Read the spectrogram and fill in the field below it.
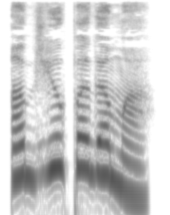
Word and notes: ಅಭ್ಯುಪಗಮ: kannada

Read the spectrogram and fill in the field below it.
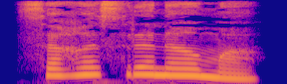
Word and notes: ಸಹಸ್ರನಾಮ: Kannada

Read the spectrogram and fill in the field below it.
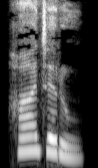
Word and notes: ಹಾಜರು: hājaru

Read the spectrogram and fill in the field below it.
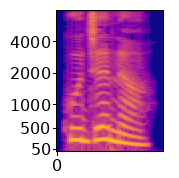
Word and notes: ಗಜನಿ: Kannada

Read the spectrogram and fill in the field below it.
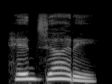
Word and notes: ಹೆಜ್ಜಾರೆ: hejjāre

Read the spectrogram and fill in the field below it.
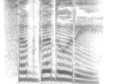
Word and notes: ಸಗ್ಗದುರು: saggaduru

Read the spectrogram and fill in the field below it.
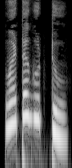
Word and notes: ವಟಗುಟ್ಟು: kannada

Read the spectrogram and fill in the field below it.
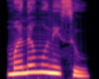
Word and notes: ಮನಮುನಿಸು: mana munisu

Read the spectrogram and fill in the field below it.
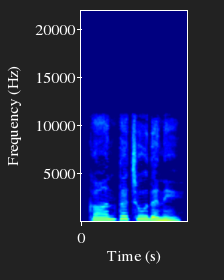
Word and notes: ಕಾಂತಚೋದನೆ: kāntacōdane

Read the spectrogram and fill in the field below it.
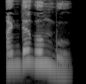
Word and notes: ಅಡ್ಡಗಂಬಿ: aḍḍagambi

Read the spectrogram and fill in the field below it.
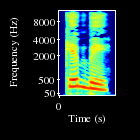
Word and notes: ಕೆಬ್ಬೆ: kannada

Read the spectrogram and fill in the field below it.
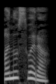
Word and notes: ಅನುಸ್ವಾರ: anusvāra

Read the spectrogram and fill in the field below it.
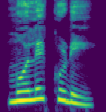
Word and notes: ಮೊಲೆಗುಡಿ: moleguḍi

